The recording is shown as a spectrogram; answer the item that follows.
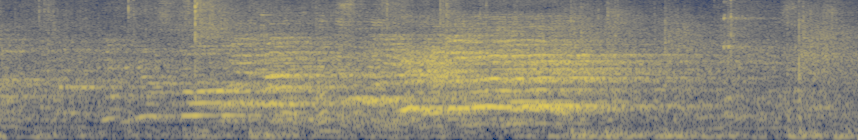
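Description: Indoor floorball game: players' calls and shouts ringing in a large sports hall over low thuds of play on the court floor.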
